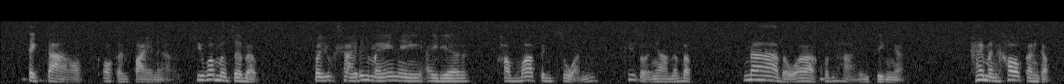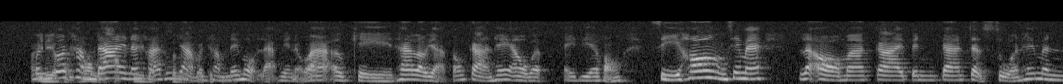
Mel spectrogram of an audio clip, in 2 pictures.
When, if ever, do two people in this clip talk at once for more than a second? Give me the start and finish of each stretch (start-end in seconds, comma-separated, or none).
11.0-12.9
